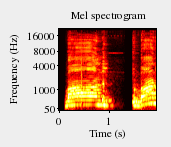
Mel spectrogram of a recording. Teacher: ब के साथ यानी कि चंद्रबिंदु भी साथ में ही बोला जाएगा नाक की सहायता से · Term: अनुनासिक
